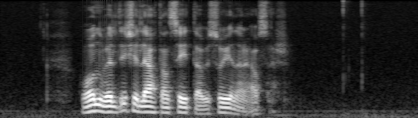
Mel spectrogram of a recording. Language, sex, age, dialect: Faroese, male, 61+, Norðurstreymoy/Eysturoy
